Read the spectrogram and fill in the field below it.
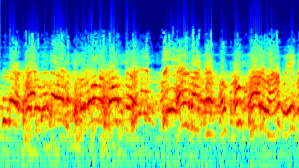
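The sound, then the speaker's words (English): A crowd of onlookers chatters continuously after a roller coaster car jumped its rails, many overlapping voices forming a steady babble with no single voice standing out. “Stand back there, folks. Don't crowd around.”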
